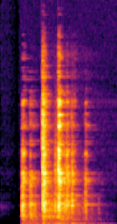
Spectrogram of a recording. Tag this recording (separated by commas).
dishes, pots and pans, Domestic sounds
